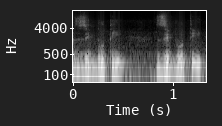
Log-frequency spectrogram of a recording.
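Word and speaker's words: Djibouti: नाम D से शुरू होता है लेकिन इसका D शायद साइलेंट है, जिबूती बोलते हैं, ठीक है।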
